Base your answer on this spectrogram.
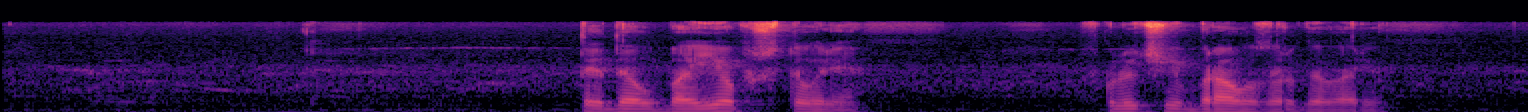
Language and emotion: Russian, neutral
